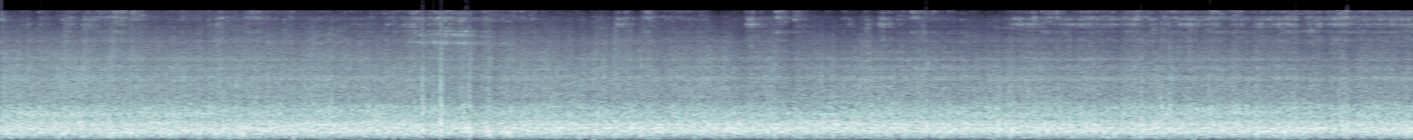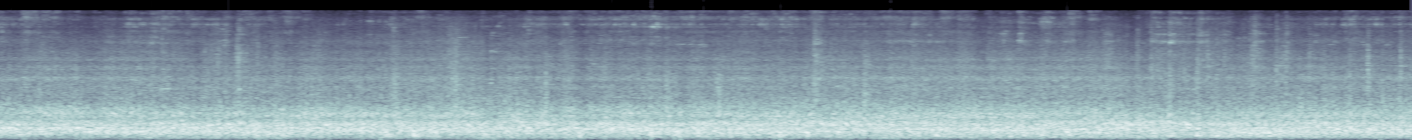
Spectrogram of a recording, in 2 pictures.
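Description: Train running along the track: a loud, steady rumble of wheels on the rails.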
